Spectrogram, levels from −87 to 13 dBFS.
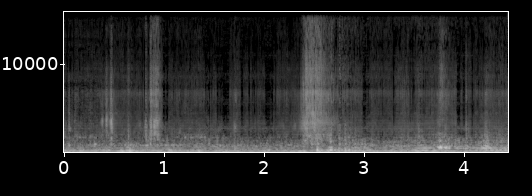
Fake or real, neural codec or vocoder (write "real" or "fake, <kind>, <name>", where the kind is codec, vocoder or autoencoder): fake, vocoder, BigVGAN v2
